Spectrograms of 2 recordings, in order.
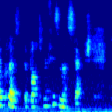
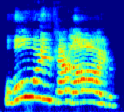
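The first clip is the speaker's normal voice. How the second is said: put-on high, loud, slow hail of a crazy old man; old man calling; 10 semitones higher, 20 dB louder, much slower than usual. Crazy old man calls down to the girl, high and loud. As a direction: hail her from upstairs like an eccentric old man. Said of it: "I love doing the voices".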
